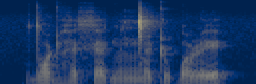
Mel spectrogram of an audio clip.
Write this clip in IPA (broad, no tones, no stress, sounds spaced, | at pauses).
d ɔ ɖʱ ɛ x ɛ ɡ œ̃ ŋ͡ǀ ɛ ʈ u ɓ ɔ ɭ e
